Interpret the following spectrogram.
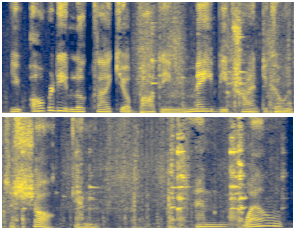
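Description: A man playing a shy, dorky, kind dragon in an ASMR fantasy roleplay, speaking softly and hesitantly with tender, rambling care. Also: mid-range voice, animated, a little slow, slight background noise, lightly acted. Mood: gentle, attentive. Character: shy, gentle, dorky adult male dragon caring for a stranger.

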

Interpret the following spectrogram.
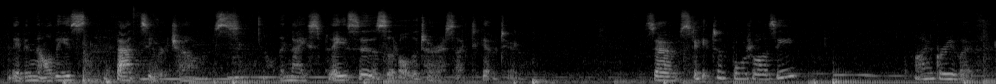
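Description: A woman's voice: mid-range voice, lightly acted, poor audio. A woman playing a guarded, resentful city woman in improvised tabletop roleplay, hesitant and trailing into murmurs.

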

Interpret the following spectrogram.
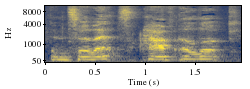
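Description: A man's voice: lowish voice, little pitch movement, slow pace, slight background noise. A man, casually describing food to camera. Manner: easygoing, descriptive. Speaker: vlog co-host. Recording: roomy echo, faint ambience.

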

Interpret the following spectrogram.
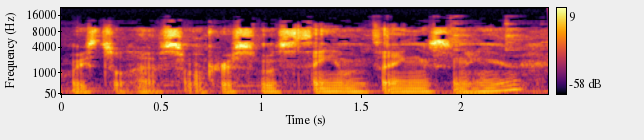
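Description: Casting note: man, low gravelly voice, relaxed chatty vlog narrator on a phone in a busy shop. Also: moderate pace. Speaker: antique booth owner touring a mall. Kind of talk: casual walk-through vlog narration. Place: large indoor antique mall. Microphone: handheld phone camera. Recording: shop noise behind voice. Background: shop ambience.

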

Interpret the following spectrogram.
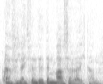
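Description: A man's voice: lowish voice, steady tone, a little fast, darkish tone, a little hiss or hum, natural voice. An actor playing a sober, practical spaceship crewman with a dry, matter-of-fact way of talking in a radio play.

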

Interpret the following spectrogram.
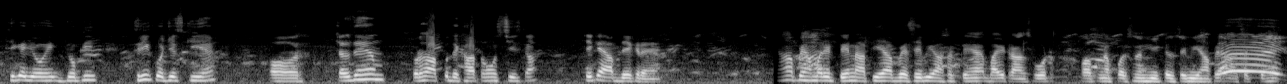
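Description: A man's voice: a little high, darkish tone, dry recording. A man casually vlogging on location, chatting with people and guiding viewers around outdoors. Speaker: travel vlogger. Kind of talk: casual on-location travel vlog. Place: outdoors in a busy hill town. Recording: muffled lo-fi outdoor recording.

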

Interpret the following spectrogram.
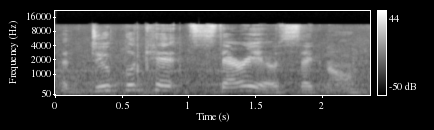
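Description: A woman's voice: mid-range voice, sing-song, unhurried. A woman in her thirties chatting casually at home as she sorts cables and gets ready to rehearse, thinking aloud as she goes. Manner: chatty, thinking aloud while sorting gear. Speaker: beauty and music vlogger. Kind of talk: casual vlog chat. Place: small home kitchen, then a home office. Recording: audible background noise, rain and thunder outside.

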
